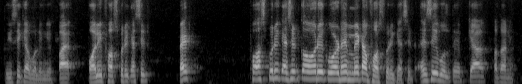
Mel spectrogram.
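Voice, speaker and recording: A man with an Indian accent teaching chemistry in a classroom lecture, drawing at a board and asking the class question after question. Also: a little high.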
